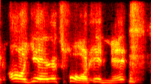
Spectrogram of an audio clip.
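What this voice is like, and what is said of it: Put-on London English accent. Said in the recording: “That was London. ... That was fine.”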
